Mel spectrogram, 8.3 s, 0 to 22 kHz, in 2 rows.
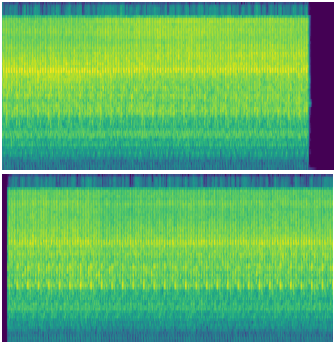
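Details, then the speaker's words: Peugeot Partner 1.9 diesel with a harsh idle and hard rattling knock about four times per second throughout, like loose valves; the mechanic suspects wrong timing (mise au point, chain/belt timing), possibly piston touching valves; valve knock from incorrect timing. "يعني الكرهبة تخدم لكن تعمل صوت كما هذا، صوت اللي هو صوت مزعج، صوت يعني كأنه سباب محلول، كأنه يعني عنده مشكلة يعني في الصوت هذا. والصوت هذا نتيجته كون الميز بوان غلط، كلاج غلط."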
